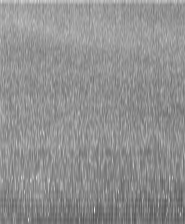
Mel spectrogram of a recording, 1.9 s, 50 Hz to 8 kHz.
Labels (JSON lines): {"label": "anthrophony, boat engine", "recorder": "SoundTrap 500"}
